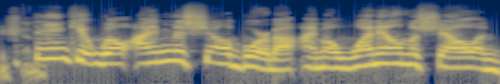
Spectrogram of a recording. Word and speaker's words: Borba: Well, I'm Michelle Borba. I'm a 1L Michelle and Borba rhymes with Zorba.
